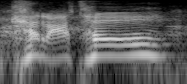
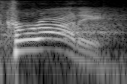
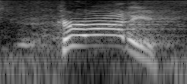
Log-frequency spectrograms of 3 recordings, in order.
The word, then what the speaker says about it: karate: katana on his wall, pronouncing it karate, like it's karate. karate.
